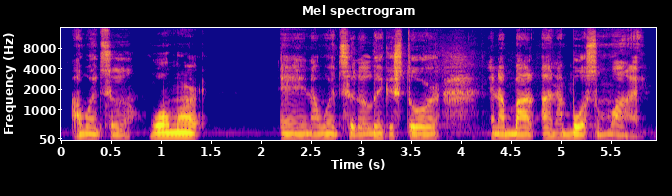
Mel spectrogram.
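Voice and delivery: low, deliberate, with long pauses; measured explanation. Retold or imitated. Man retracing his errands for a cop, measured. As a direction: lay out the facts quietly, one by one.

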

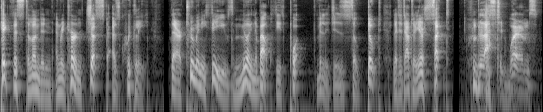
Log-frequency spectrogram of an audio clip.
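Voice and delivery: loud, brash commanding voice; man in burgundy ordering the courier, brash; brash gentleman. A narrator's reading. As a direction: bark orders like a haughty gent. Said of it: "a brash voice stirred his attention".

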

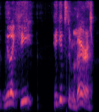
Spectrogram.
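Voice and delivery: usual speaking voice

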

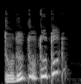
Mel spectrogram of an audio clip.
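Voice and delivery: high, rapid tooting; imitated horn toots. A narrator's reading. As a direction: toot like a little toy horn. Horn tooted behind the wolf.

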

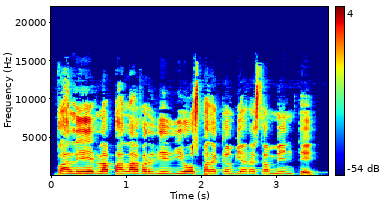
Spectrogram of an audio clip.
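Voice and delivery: slow emphatic commanding call; divine command. Retold or imitated. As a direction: lay down the order like God. God's command, slow and loud.

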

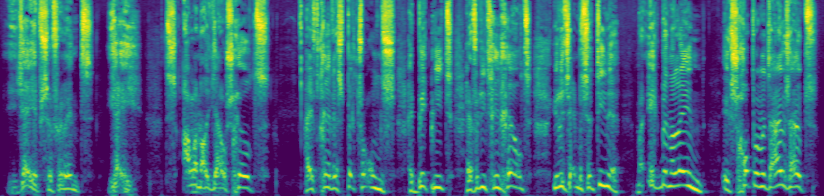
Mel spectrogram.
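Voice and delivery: rising to high angry shouts; furious, close to tears; tearful fury. Acted. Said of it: "van woede sprongen hem zelfs tranen".

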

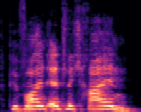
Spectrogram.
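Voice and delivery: ordinary delivery

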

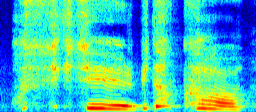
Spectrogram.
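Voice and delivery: the penny drops all at once; alarmed oh-no moment, voice jumping up; sudden realization. Retold or imitated.

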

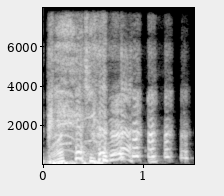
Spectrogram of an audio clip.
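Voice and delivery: high, laughing "what?"; baffled squeak through a laugh; confused teacher. Retold or imitated. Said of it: "he'd be like".

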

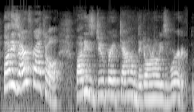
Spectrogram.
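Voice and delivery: high, squeaky mock of the old belief. Mocking her old self in a squeaky voice. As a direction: send up the old fear in a silly high voice.

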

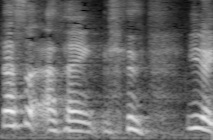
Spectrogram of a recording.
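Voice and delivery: ordinary delivery

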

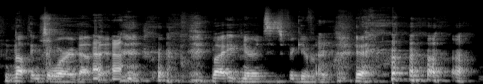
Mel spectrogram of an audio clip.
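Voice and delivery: self-mocking amused chuckle; laughing. Real, not acted. Self-mocking laughter about ignorance.

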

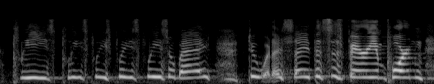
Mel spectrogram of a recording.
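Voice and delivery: high-pitched, soft begging; pleading parent. Acted. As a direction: plead in a small high voice, repeating urgently. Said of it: "Let me say it again".

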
